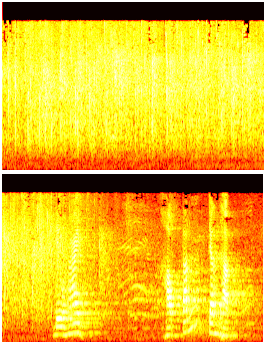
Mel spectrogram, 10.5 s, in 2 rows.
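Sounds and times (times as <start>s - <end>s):
audience applause: 0.0s - 7.6s
speech: 6.3s - 7.0s, 8.5s - 10.0s.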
